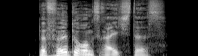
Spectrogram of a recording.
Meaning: strong/mixed nominative/accusative neuter singular superlative degree of bevölkerungsreich
- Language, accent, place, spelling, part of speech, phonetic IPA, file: German, Germany, Berlin, bevölkerungsreichstes, adjective, [bəˈfœlkəʁʊŋsˌʁaɪ̯çstəs], De-bevölkerungsreichstes.ogg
